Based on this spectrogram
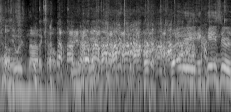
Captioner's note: laughter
